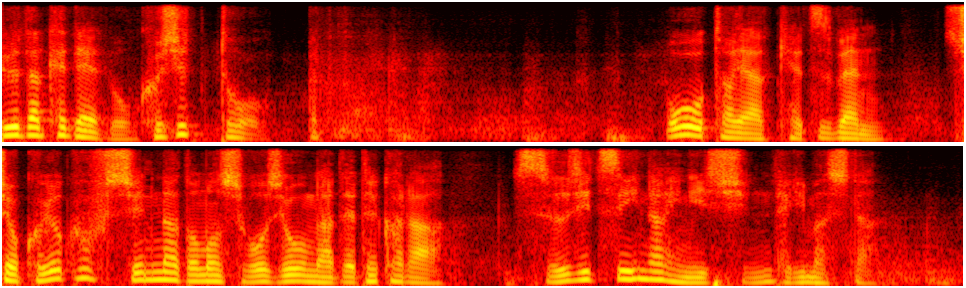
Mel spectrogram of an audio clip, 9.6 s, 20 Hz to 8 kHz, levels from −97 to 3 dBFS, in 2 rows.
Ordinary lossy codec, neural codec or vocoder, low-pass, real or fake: none; codec, 16 kHz in and 24 kHz out, 0.6 kbps, FocalCodec, streaming, 4096 codes; 7.2 kHz; fake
